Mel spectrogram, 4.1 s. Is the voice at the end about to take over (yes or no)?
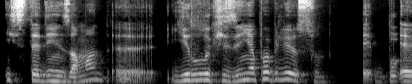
no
